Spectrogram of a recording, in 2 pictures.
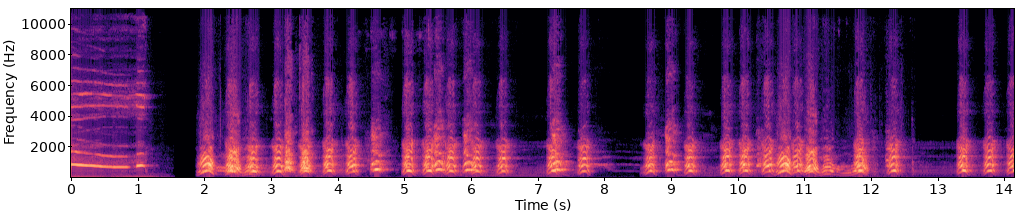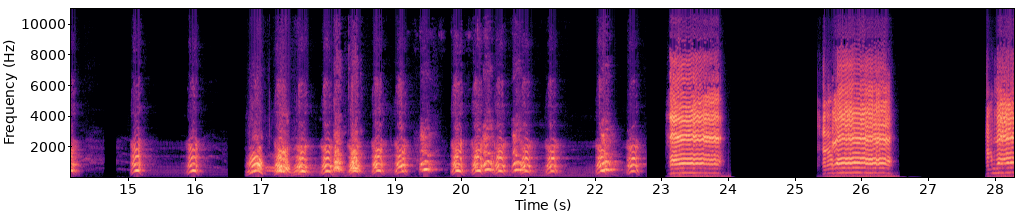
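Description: A horse's whinny ending about a second in, then a dog barking in quick runs of short barks for about twenty seconds, then a lamb bleating three times, each bleat about a second long.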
